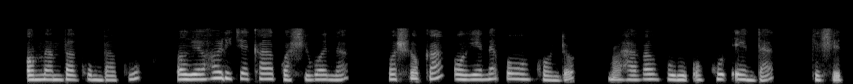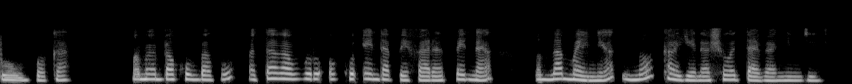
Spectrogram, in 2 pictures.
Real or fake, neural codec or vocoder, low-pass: fake; codec, 16 kHz, 1.1 kbps, Voila-Tokenizer; 5.4 kHz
